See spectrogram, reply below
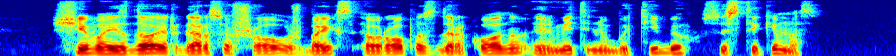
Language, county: Lithuanian, Telšiai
